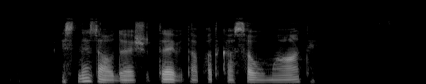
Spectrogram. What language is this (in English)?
Latvian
